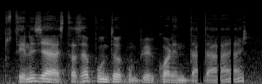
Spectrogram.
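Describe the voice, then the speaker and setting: A man's voice: on the low side, a little fast, slight background noise, natural voice. A man quoting a disappointed little boy. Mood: earnest. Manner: lightly voiced quotes in a retold story. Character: disappointed eight-year-old boy.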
